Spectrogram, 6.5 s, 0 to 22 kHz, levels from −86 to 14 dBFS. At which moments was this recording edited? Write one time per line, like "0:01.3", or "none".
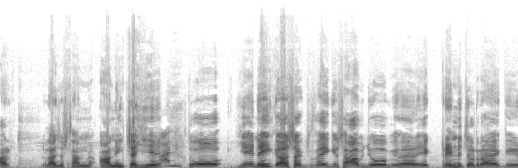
0:02.2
